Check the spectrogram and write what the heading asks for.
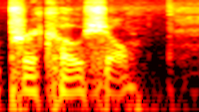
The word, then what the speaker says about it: precocial: Okay, let's practice these 2 words, and I will pronounce them for you again. Altricial or precocial.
